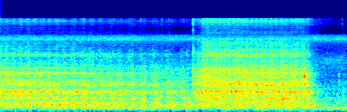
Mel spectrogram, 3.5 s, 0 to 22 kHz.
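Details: Yamaha Mio M3 scooter, rear wheel spun by hand: rough rasping grind with fast uneven rattle from a worn bearing in the final gear (rasio) section.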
